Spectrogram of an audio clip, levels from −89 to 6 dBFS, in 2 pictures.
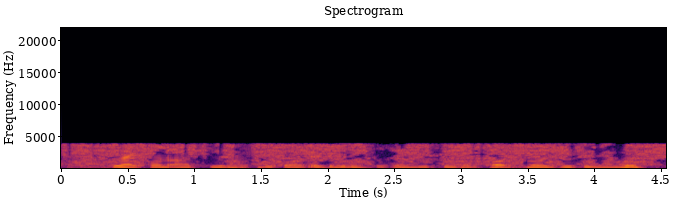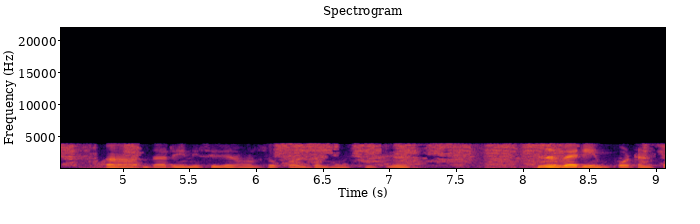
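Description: A speech recording carried over a narrowband call path, with nothing above 4 kHz, which fits G.711 mu-law, shows speech suppressed in double talk at 0.65–1.45 s, 1.96–3.18 s, 3.49–7.4 s and 8.37 s to the end. The voice dips by roughly 10, 5, 15 and 25 dB. The longest stretch, from 3.49 s, is held down for around three seconds in total. The likely cause is an echo canceller that, with both sides talking at once, attenuated the near talker along with the loudspeaker echo. On a waveform the envelope visibly sags in these spans, and a spectrogram shows the speech energy fading there, most deeply near the end.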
